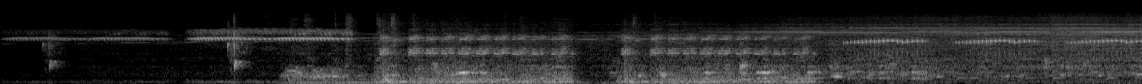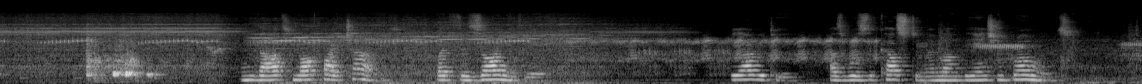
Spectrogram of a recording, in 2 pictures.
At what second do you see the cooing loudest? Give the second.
13 s.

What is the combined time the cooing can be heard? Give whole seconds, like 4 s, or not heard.
11 s.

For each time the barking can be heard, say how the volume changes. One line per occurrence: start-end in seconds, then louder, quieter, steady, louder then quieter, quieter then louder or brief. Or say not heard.
not heard.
